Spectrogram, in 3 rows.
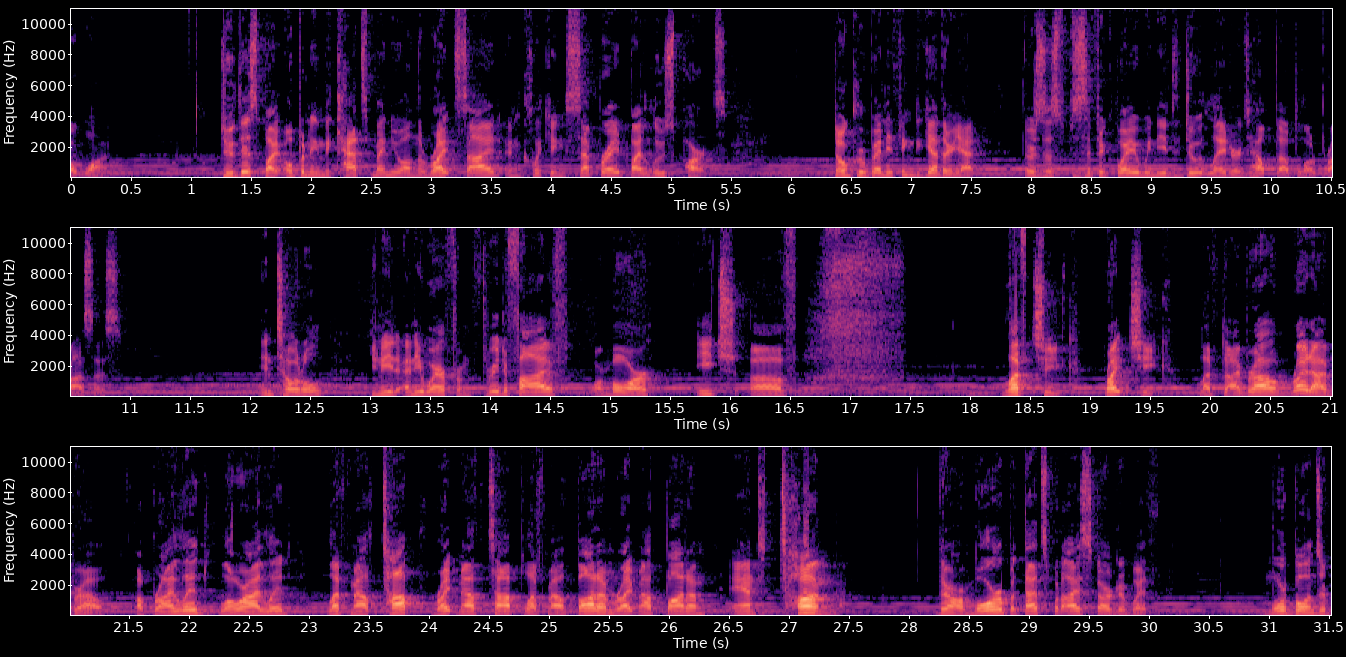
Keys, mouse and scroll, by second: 2.4 click, 5.7 click, 14.2 click, 15.1-17.4 middle drag, 18.7 middle click, 19.7 middle click, 20.1 middle click, 21.8 shift+click, 22.0 shift+click, 22.3 shift+click, 24.3 shift+click, 24.6 shift+click, 24.8 shift+click, 26.4 shift+click, 29.4 click.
